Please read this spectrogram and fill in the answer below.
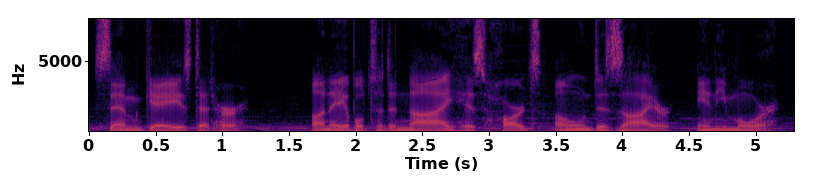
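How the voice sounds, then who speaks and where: A man narrates fiction in a very deep voice. It is a scripted audiobook reading, with soft music behind him. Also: unhurried.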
